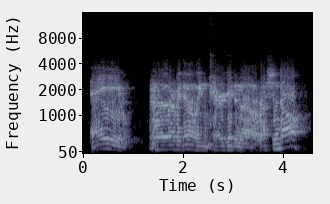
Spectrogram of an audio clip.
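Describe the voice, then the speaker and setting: A man's put-on character voice at medium pitch and moderate pace, with slight echo. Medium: machinima. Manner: casual, breezy.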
